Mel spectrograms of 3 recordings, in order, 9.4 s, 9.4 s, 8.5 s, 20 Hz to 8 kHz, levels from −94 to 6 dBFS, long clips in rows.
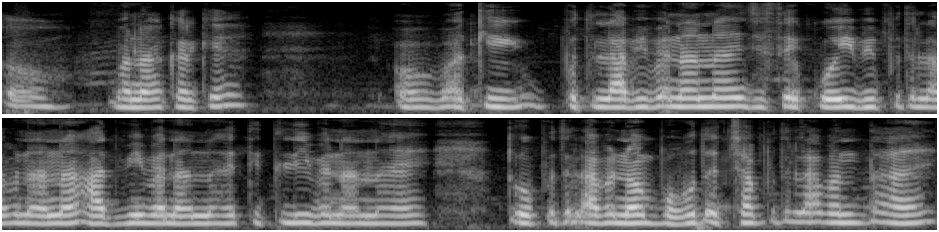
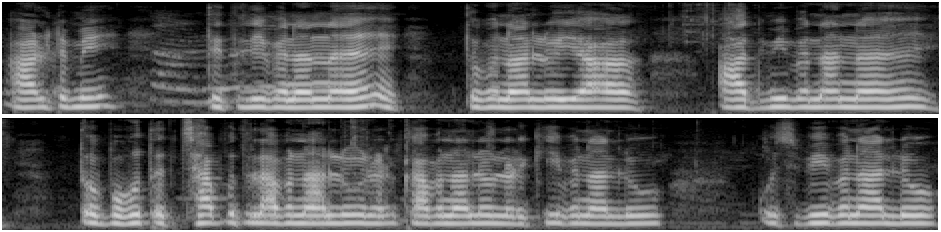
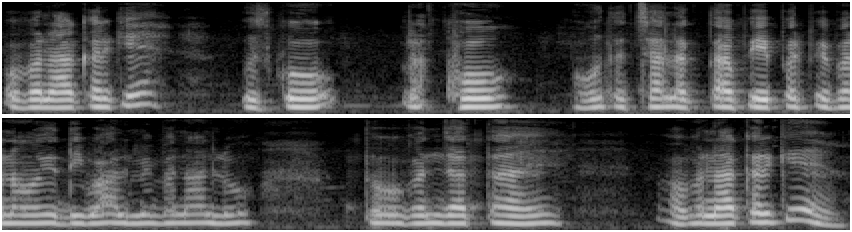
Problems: none marked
